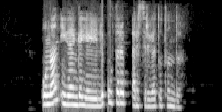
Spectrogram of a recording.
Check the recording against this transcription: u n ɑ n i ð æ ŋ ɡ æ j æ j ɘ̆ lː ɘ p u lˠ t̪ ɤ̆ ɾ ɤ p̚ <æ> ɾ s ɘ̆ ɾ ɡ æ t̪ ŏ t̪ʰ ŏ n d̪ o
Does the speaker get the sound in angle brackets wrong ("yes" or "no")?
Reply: no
